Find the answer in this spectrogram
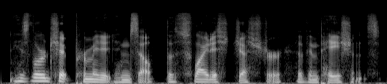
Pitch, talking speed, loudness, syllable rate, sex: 115 Hz, 140 wpm, -21 LUFS, 5.5 syllables/s, male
